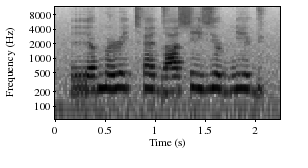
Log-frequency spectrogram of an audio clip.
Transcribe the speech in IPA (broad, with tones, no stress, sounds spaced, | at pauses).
rʲ a˩˧ ɖ ɳ ə˩˧ ɭ i˧ tʰ ɛ˧ d a˩˧ s i˥˧ zʲ o˥˧ ɖ n i˥˧ ɖ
